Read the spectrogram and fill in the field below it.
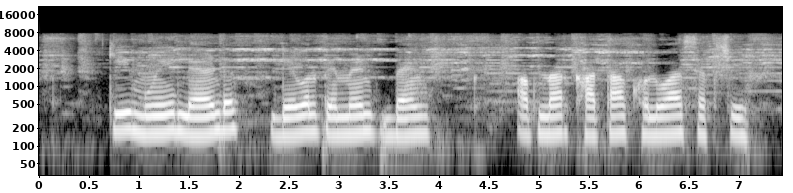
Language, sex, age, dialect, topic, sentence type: Magahi, male, 18-24, Northeastern/Surjapuri, banking, statement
